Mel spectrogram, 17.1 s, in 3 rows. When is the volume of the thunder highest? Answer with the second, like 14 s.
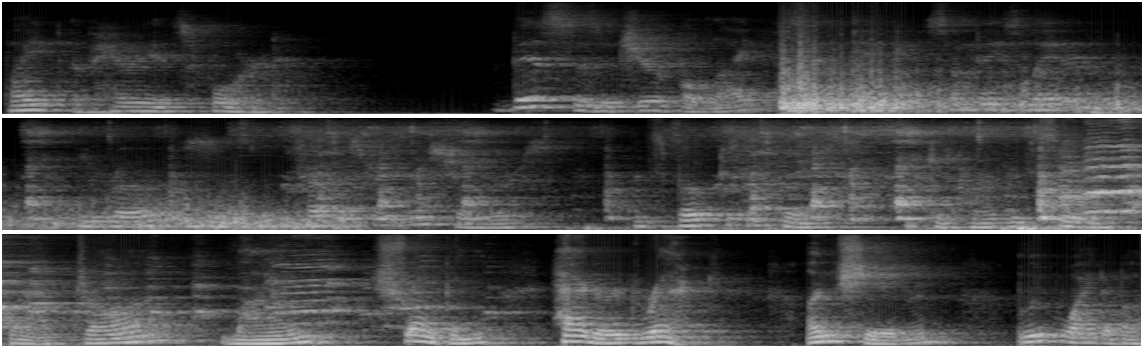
4 s.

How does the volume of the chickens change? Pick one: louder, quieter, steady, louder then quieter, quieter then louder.
louder then quieter.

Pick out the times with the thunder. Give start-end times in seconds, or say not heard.
3.9-7.5.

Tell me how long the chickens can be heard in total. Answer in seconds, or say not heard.
8 s.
